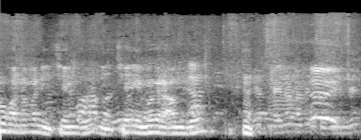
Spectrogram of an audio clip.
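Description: A man speaks loudly to the group at the start.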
